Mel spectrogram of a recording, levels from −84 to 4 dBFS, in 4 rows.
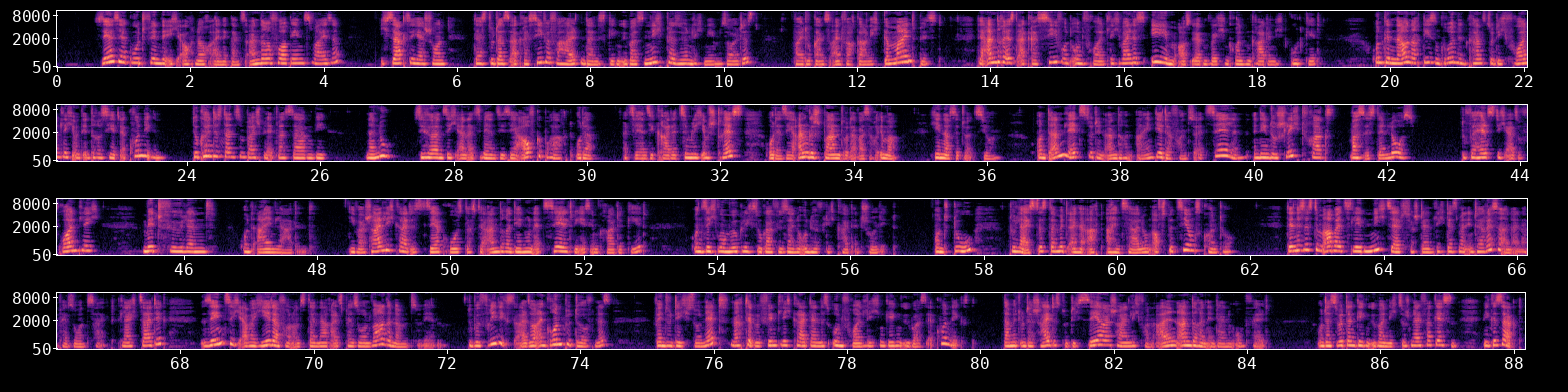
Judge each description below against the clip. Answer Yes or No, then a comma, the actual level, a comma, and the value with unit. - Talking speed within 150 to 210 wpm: Yes, average, 155 wpm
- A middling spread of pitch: Yes, average, 4.3 semitones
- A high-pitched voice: Yes, high, 215 Hz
